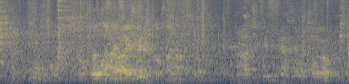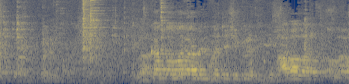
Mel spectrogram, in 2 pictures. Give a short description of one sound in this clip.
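Many men and women chatter at once around the room.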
